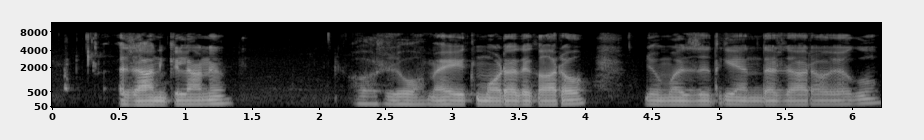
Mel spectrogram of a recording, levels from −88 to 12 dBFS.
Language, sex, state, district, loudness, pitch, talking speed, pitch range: Bundeli, male, Uttar Pradesh, Jalaun, -28 LUFS, 100 Hz, 165 wpm, 95-105 Hz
